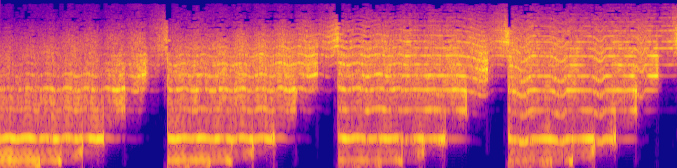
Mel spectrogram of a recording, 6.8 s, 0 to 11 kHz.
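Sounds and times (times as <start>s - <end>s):
filtered chaos guitar: 0.0s - 6.3s.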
